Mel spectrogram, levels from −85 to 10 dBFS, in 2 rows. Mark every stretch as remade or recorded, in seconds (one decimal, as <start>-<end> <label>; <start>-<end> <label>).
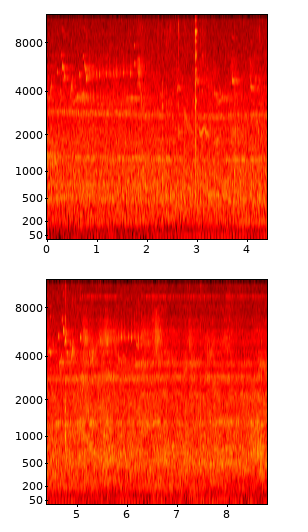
0.0-5.1 recorded; 5.1-5.8 remade; 5.8-6.3 recorded; 6.3-8.8 remade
